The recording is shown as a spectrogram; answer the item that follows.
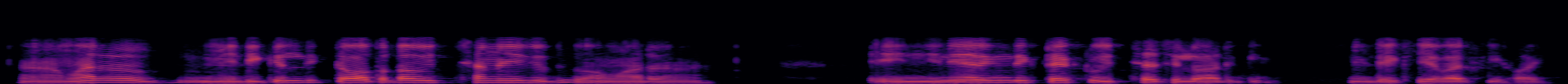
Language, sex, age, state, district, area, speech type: Bengali, male, 18-30, West Bengal, Jalpaiguri, rural, conversation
